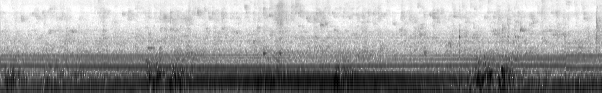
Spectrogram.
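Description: Steady background hum made of several fixed low tones, with faint distant voices now and then.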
